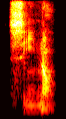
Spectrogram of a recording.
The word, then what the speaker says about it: sino: va a haber un acento de voz hasta la siguiente palabra e incluso es posible que cuando se está haciendo énfasis en el habla se note que el Ace está Incluso en la primera sílaba por lo que se distingue perfectamente de si no Entonces vamos a verlo no me gustan los gatos sino los perros el acento no viene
